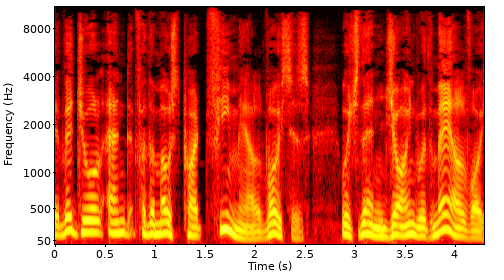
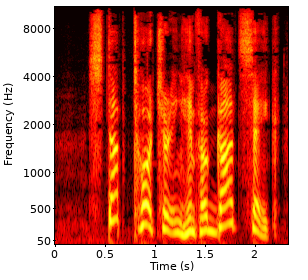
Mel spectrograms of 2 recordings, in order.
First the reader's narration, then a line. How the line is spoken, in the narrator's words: shouted a woman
